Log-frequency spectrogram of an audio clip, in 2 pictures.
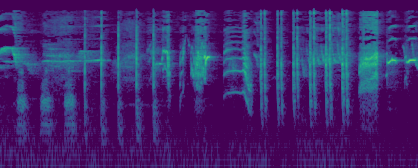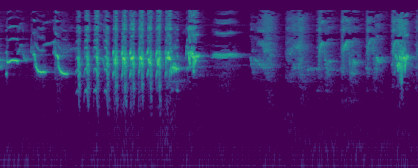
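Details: Morning song of a male black-winged starling, used to lure and tutor starlings: a long, varied stream of harsh rasps, clicks, rapid rattles and slurred whistles, mixing loud bursts with softer passages.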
